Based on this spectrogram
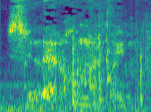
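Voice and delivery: whispered nervous prayer; scared whispering. Real, not acted. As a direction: breathe the prayer out in fear. Praying before entering a creepy building.

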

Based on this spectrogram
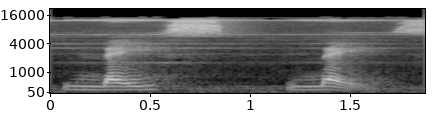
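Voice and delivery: lace then lace, both with a clear L; same-word demo. Shown as a demonstration. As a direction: lace said twice alike for a listening test. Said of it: "I'll say some words".

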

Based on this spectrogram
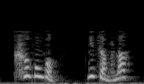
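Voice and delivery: loud, high fake-startled call; a boy faking alarm, calling out loud; feigned alarmed shout. A narrator's reading. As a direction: cry out in pretend shock. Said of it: "当下假装吃惊，大叫".

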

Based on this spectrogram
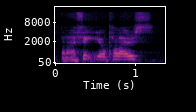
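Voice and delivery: high, loud call across; shouted. A narrator's reading. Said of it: "shouted Boggis".

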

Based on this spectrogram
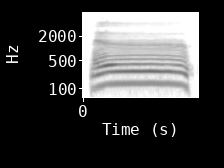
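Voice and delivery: long, drawn-out moo; playful cow moo. Pretend. Player greets a cow in the game, playful mooing.

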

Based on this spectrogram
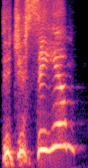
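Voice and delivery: high, loud astonished question; excited retold question. Acting out excited man's question.

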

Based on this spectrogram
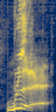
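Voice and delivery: loud, high gagging blech; disgusted blech. Real, not acted. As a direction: spit out a grossed-out blech. Disgust at own inappropriateness.

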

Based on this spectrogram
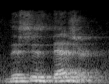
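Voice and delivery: a touch of incredulous doubt on is; mild scoffing, as if it makes no sense; doubtful reaction. Retold or imitated. Preacher voicing our doubting reaction, lightly scoffing. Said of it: "we feed it back, like".

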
